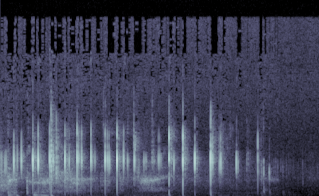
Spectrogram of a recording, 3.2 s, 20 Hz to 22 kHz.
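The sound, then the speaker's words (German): Dice are rolled for a Dexterity saving throw in a tabletop role-playing game, rattling and clattering across a surface in a burst of sharp, irregular clicks that gradually space out and fade as they settle. A faint voice is briefly audible at the start. “Der eine ist eine 1, den würfel ich nochmal.”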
